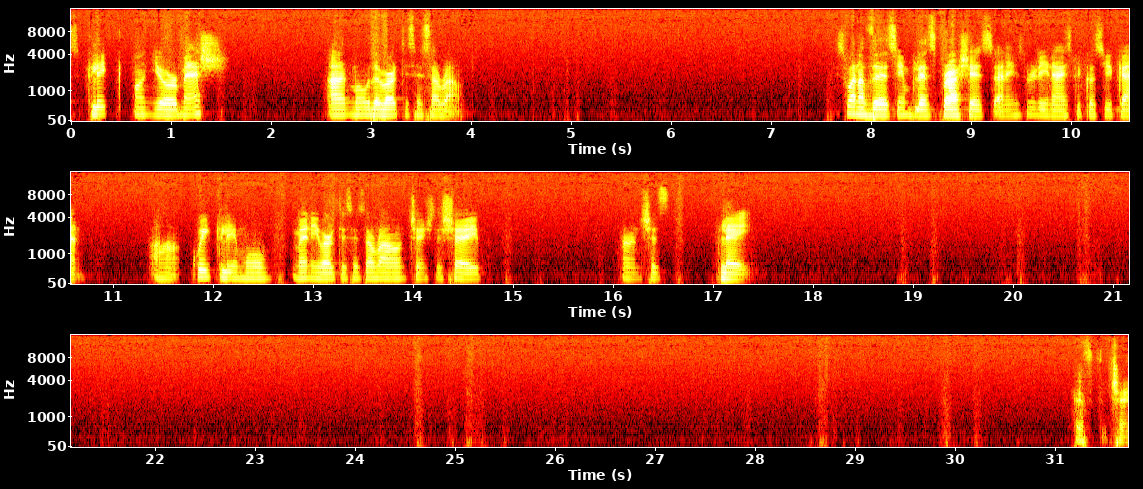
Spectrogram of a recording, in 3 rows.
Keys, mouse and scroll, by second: 0.3 f, 3.3-9.4 drag, 9.4 f, 12.8-18.9 drag, 16.4 KP_1, 19.1-20.1 drag, 19.2 KP_3, 22.5-25.3 drag, 24.8 KP_3, 25.3 middle drag, 25.9 KP_1, 26.1 KP_3, 27.0-30.8 drag, 29.8 KP_1, 30.2 KP_3, 31.6 ctrl+z.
